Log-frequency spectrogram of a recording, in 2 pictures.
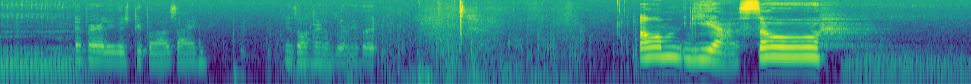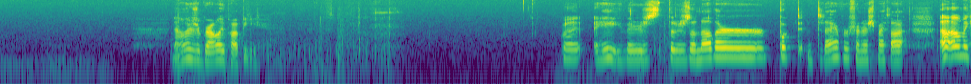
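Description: A young woman talks close by, with animation.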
